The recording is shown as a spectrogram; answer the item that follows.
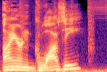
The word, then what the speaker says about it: Iron Gwazi: You can take on the Iron Gwazi, the fastest, steepest hybrid coaster in the world.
